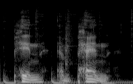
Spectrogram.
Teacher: The third thing I'd like to discuss is that pin-pen merger. In Texas, pin and pen may sound the same.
